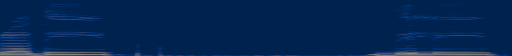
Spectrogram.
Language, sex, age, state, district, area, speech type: Telugu, female, 30-45, Andhra Pradesh, Chittoor, urban, spontaneous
